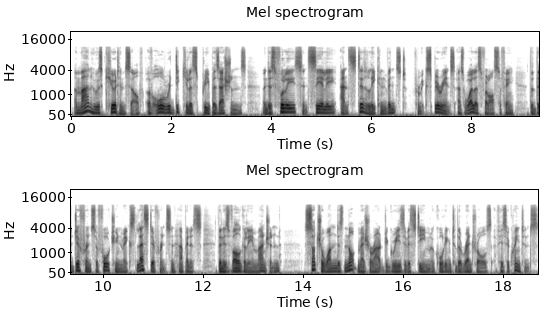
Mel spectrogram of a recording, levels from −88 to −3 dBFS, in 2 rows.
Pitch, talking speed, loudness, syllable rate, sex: 95 Hz, 180 wpm, -22 LUFS, 6.1 syllables/s, male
